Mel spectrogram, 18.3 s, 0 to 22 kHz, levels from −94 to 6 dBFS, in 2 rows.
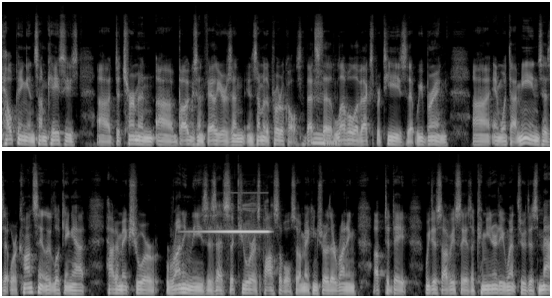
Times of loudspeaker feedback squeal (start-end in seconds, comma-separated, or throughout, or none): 12.07-13.67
